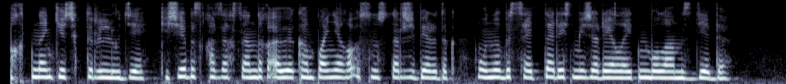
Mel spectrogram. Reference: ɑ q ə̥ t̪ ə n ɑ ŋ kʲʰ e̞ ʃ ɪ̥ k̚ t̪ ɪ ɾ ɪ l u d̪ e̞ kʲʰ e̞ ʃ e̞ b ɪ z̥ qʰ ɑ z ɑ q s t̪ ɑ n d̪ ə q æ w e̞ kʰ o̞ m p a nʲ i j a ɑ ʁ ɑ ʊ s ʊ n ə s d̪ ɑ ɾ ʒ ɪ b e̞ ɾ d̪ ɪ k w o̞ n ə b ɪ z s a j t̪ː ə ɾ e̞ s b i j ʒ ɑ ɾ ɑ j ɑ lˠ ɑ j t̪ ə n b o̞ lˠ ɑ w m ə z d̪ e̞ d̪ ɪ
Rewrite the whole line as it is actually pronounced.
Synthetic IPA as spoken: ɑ q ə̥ t̪ ə n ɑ ŋ kʲʰ e̞ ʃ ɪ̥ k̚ t̪ ɪ ɾ ɪ l u d̪ e̞ kʲʰ e̞ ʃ e̞ b ɪ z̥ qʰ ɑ z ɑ q s t̪ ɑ n d̪ ə q æ w e̞ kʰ o̞ m p a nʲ i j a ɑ ʁ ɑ ʊ s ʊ n ə s t̪ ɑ ɾ ʒ ɪ b e̞ ɾ d̪ ɪ k w o̞ n ə b ɪ z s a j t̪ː ɑ ɾ e̞ s m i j ʒ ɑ ɾ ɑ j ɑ lˠ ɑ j t̪ ə n b o̞ lˠ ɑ m ə z d̪ e̞ d̪ ɪ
